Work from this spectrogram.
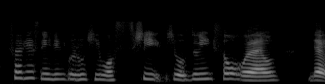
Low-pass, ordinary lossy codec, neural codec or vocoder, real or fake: none; none; codec, 16 kHz, 0.5 kbps, FreqCodec, larger model; fake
